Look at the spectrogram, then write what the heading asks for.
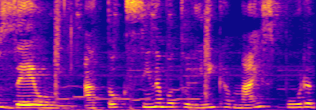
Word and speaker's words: Xeomin: Eu sei que muita gente tem dúvidas se é Xeomin, se é Zeumin, enfim. E por ser da Merz, que é uma marca alemã, a pronúncia correta é Zeumin, tá bom?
